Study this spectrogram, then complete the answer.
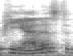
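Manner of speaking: "pianist" with a clear A in the middle; pronounced with the A. Shown as a demonstration. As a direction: say "pianist" as pi-AN-ist, keeping the A. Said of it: "Don't forget the A".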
